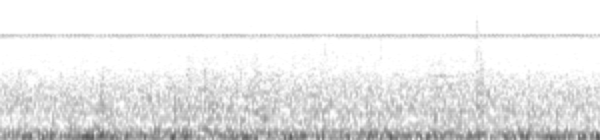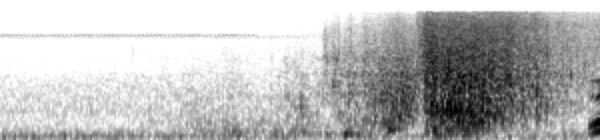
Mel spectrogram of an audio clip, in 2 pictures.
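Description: Ice water dumped from a plastic storage tote over a person: about four and a half seconds in, a rush of water and ice cubes splashing onto him and the pavement builds to a loud splash that lasts about a second and a half.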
